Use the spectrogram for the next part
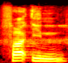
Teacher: নুন সাকিনের পর হা আসছে, এখানে ইজহার হবে, কোনো গুণা করা যাবে না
